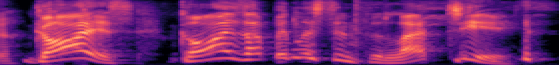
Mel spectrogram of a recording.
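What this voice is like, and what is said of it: Mixed Australian, New Zealand, South African accent. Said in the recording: “It's the mix between Australia, New Zealand, and South Africa.”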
